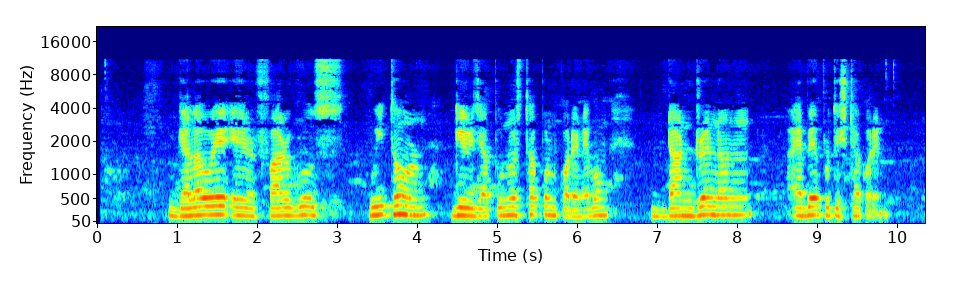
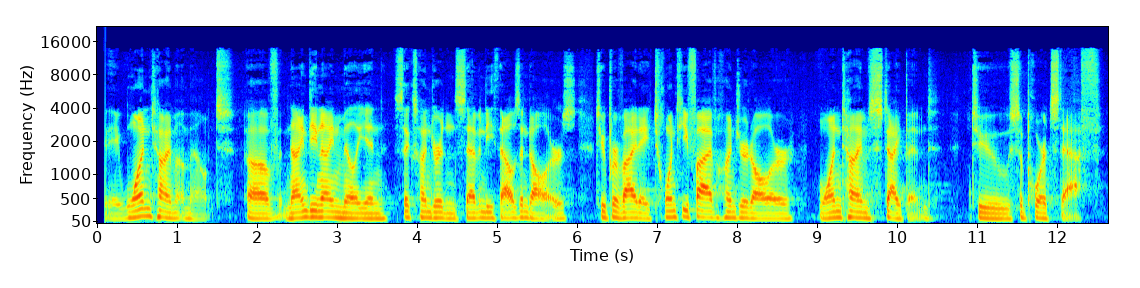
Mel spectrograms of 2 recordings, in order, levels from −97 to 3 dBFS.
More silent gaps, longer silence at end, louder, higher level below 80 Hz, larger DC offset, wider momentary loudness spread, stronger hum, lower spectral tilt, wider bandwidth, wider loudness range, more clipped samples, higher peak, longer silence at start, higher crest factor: neither; first, 0.45 s vs 0.1 s; about the same, -22 LUFS vs -20 LUFS; about the same, -56 dBFS vs -58 dBFS; neither; about the same, 14 LU vs 13 LU; neither; first, -6.5 dB/octave vs -5 dB/octave; second, 11.5 kHz vs 14 kHz; about the same, 4 LU vs 2 LU; neither; about the same, -4 dBFS vs -2 dBFS; first, 0.9 s vs 0.1 s; about the same, 18 dB vs 18 dB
